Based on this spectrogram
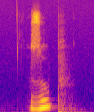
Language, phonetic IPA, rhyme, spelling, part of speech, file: Russian, [zup], -up, зуб, noun, Ru-зуб.ogg
- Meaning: 1. tooth 2. tooth, cog, dent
